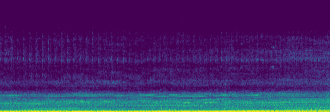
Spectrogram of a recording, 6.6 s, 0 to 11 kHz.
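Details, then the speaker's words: Oliver 1650 tractor engine after governor replacement and adjustment: even deep drone holding constant speed without hunting or surging; governor responds right away; engine has a slight tick, old governor pieces may remain in the pan. "responds right away. It's as good as we can make it today."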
